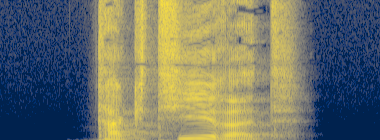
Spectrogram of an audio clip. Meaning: second-person plural subjunctive I of taktieren
- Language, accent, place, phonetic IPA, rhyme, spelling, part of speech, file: German, Germany, Berlin, [takˈtiːʁət], -iːʁət, taktieret, verb, De-taktieret.ogg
